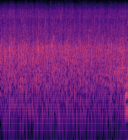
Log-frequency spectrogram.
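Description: A studio audience on the quiz show Kaun Banega Crorepati Junior claps steadily to welcome a contestant, a thick, even wash of applause lasting a couple of seconds with no talking over it.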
